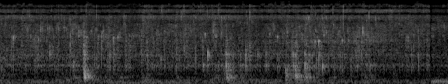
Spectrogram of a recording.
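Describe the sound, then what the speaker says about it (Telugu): Chopped onion frying in oil in a pan for a capsicum masala curry, giving a dense continuous sizzle with occasional stirring scrapes, steady and close with no voices. "కట్ చేసి పెట్టుకున్న ఆనియన్ ఇందులో వేసి కొద్దిగా ఫ్రై కావాలి"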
